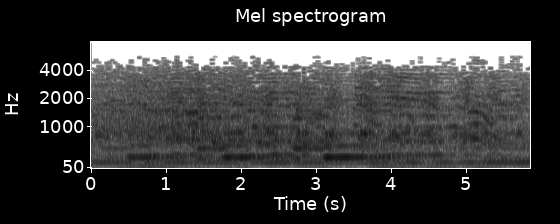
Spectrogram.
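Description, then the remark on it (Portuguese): A crowd gathered before Pilate at the Passover festival murmurs and calls out together, a dense, steady roar of overlapping shouts that holds at a fairly loud level throughout, with no single voice standing out. “Então, quando a multidão se reuniu, Pilatos perguntou:”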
